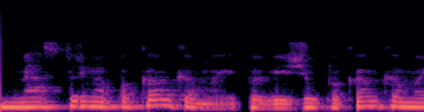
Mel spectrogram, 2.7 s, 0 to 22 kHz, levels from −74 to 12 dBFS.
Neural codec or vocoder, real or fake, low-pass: none; real; 5.4 kHz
